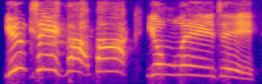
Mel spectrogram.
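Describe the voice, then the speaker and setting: A woman's voice: extremely high pitch, sing-song, slow, pushed and bright, no echo, highs cut off, heavily acted. A woman playing an indignant, doting, tipsy elderly widowed mother in a comedy radio play.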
